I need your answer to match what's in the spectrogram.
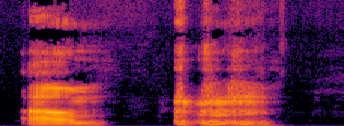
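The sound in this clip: Two rough, voiced throat-clearing coughs from someone who is losing their voice. The first is short and the second longer, both loud and alone with no talk between them.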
